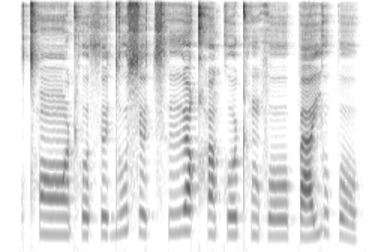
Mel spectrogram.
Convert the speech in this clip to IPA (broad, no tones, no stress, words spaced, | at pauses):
tʰɔ̃ːʈʰoθø dusø t͡sʰɨːqʰũ koʈʰũfoː pajupo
